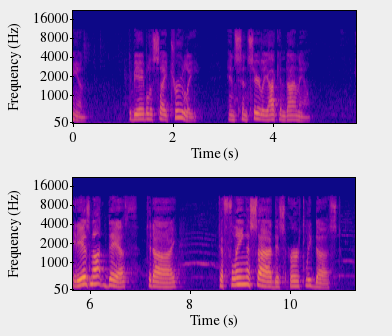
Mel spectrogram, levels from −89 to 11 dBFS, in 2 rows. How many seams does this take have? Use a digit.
2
